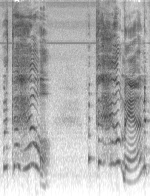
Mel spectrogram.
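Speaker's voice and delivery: high squeaky mock outrage, far up in pitch; indignant disbelief. Fan cut off by a robot, squeaking in indignant disbelief. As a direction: squeal it like you just got cut in line. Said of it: "and I'm like".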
